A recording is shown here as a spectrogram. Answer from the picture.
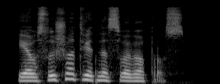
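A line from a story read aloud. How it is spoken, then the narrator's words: Cold, haughty question. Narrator (Russian): спросил Ленар так холодно и высокомерно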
